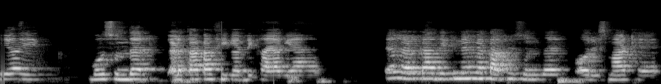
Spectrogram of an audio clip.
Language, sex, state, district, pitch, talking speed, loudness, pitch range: Hindi, female, Bihar, Jahanabad, 230 Hz, 170 wpm, -15 LUFS, 215-245 Hz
